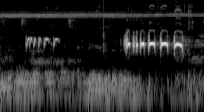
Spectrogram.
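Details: Loud-voiced local zebra dove: a soft, quick run of cooing notes, then a strong phrase of rounded coos that start quick and stretch into longer, evenly spaced notes, over low rumble and a thin steady whine.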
